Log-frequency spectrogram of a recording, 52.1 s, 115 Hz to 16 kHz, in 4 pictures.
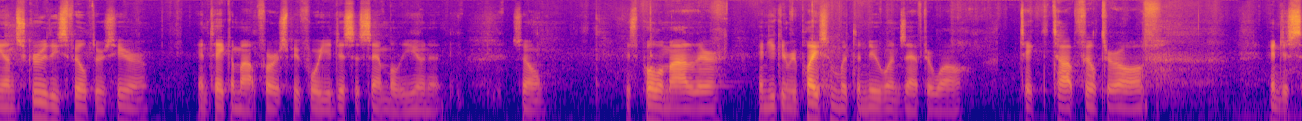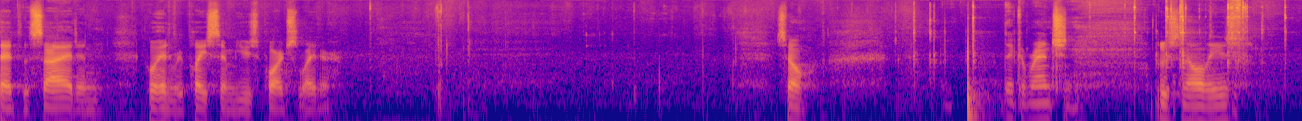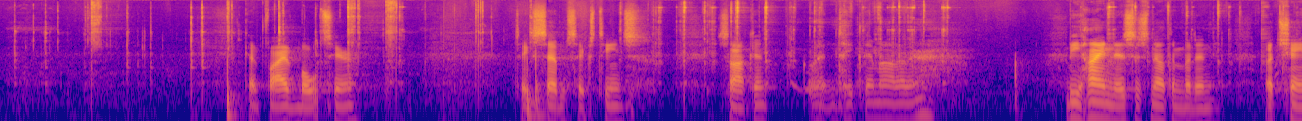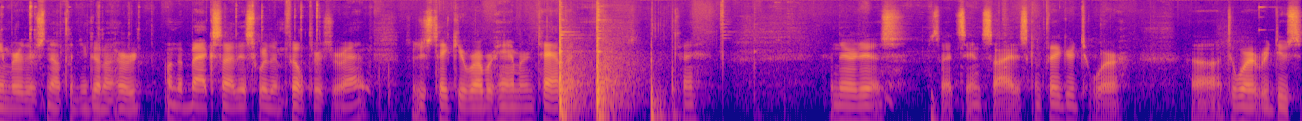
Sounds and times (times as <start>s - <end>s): Speech: 0.0s - 4.5s, 5.2s - 5.5s, 6.3s - 11.6s, 12.7s - 16.4s, 23.1s - 23.8s, 24.6s - 25.4s, 28.5s - 29.6s, 31.2s - 32.5s, 33.2s - 35.4s, 36.7s - 44.9s, 47.4s - 50.4s, 51.0s - 52.0s.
